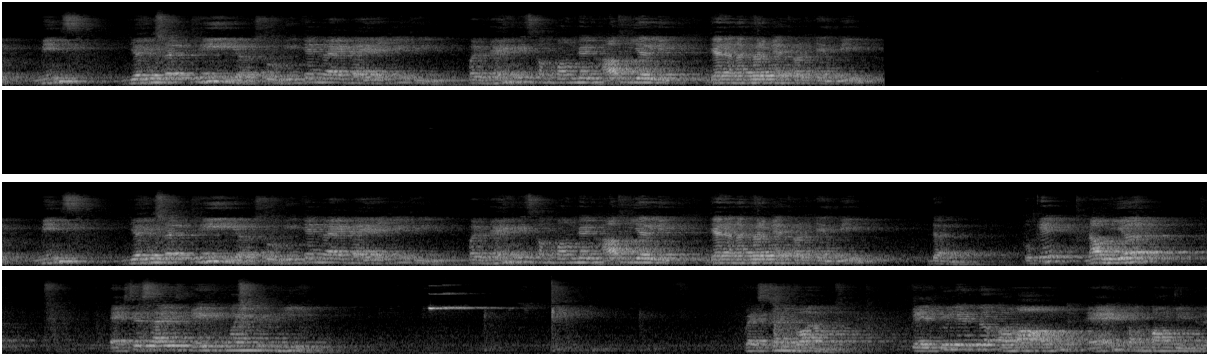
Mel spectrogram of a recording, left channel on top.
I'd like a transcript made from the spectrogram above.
means here is the 3 years, so we can write directly 3. But when it is compounded half yearly, then another method can be done. Okay, now here exercise 8.3. Question 1. Calculate the amount and compound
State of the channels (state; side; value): drops out; left; at 8.8 s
